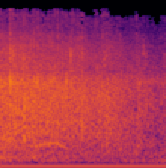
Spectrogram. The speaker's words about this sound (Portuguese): Aplauda ao Senhor bem forte.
